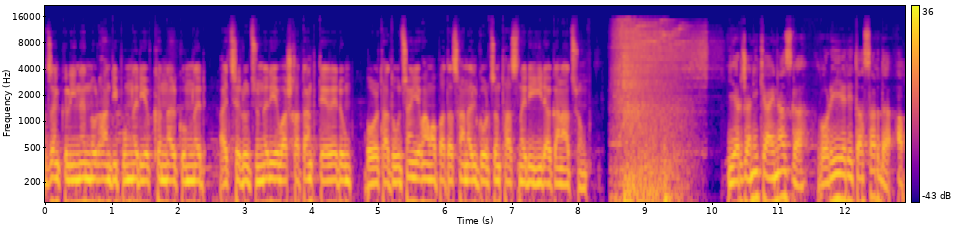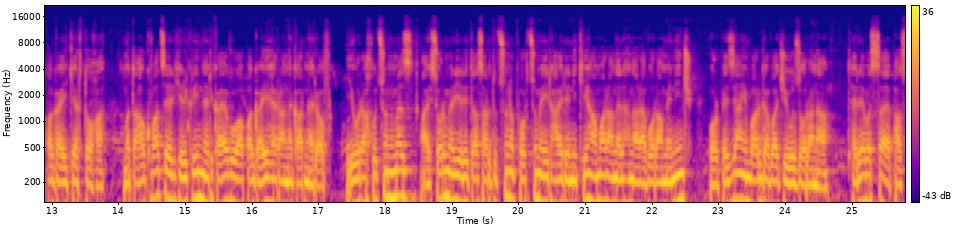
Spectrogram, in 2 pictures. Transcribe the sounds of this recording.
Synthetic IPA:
d͡zɑŋkəlinɛnːɔɾɦɑnd̪ipumnɛɾjɛvkʰənːɑɾkumnɛɾ | ɑ̰jt͡sʰɛlut͡sʰjunːɛɾjɛvɑʃχɑt̪ɑŋkʰt̪ɛʁɛɾum | χɔɾəɾt̪ʰɑt̪vut͡sʰjɑnjɛvhɑmɑpɑt̪ɑsχɑnɑjlɡɔɾt͡sənt̪ʰɑt͡sʰn̪ɛɾiːɾɑkɑnɑt͡sʰum | jɛɾd͡ʒɑnikʰɛɑjnɑzɡɑvɔɾijɛɾit̪ɑsɑɾd̪ə̰ɑpɑɡɑjikɛɾt̪ɔʁə | mət̪ɑɦɔkʰvɑt͡sɛiɾjɛɾkɾinɛɾkɑjɔvuɑpɑɡɑjiɦɛrɑnəkɑɾnɛɾɔv | ḭuɾɑχut͡sʰjunmɛzɑ̰jsɔɾmɛɾjɛɾit̪ɑsɑɾd̪ut͡sʰjunəpʰɔɾt͡sʰumɛiɾɦɑjɾɛnikʰiɦɑmɑɾɑnɛlɦənɑɾɑvɔɾɑmɛnint͡ʃʰ | vɔɾpɛziɑjnbɑɾɡɑvɑt͡ʃiuzɔɾɑnɑ | t̪ʰɛɾɛvəsːɑɛpʰɑ

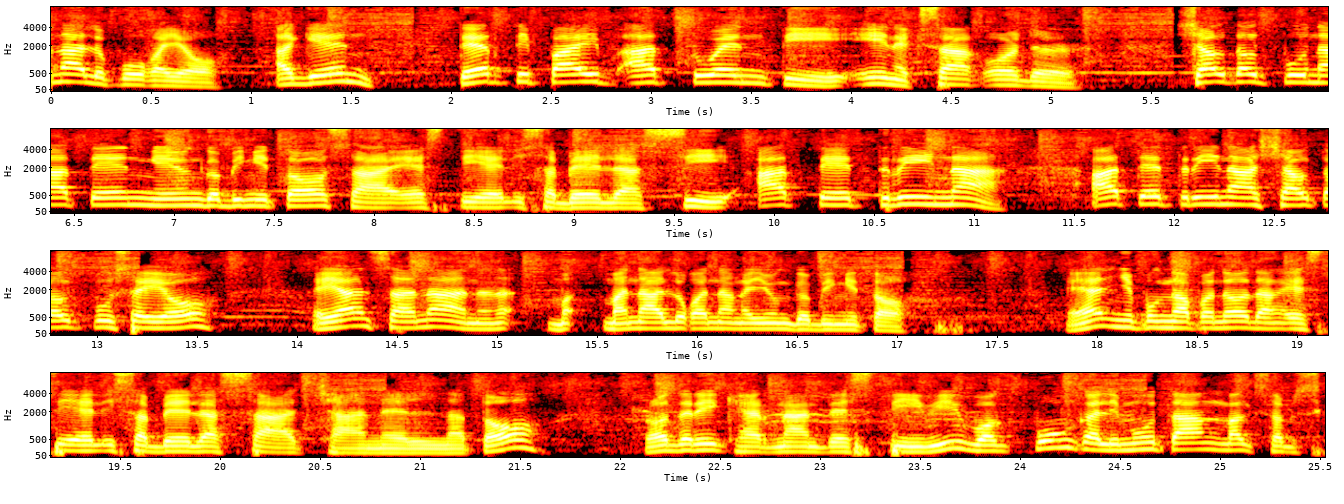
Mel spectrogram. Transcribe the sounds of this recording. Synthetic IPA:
ɐnaːlopʊkɐjo̞̰ | ʔɐɡɛn | t̪ɛɾt̪ipajbɐt̪ːwɛnt̪iɪnɛksak̪̚ʔoɹd̪ɛɹʃawt̪awt̪̚pʊnaːt̪ɪnŋɐjoŋɡɐbɪŋɪt̪o̞sɐʔɛst̪iɛlɪsɐbɛlɐsiʔat̪ɛt̪ɾinɐʔat̪ɛt̪ɾiːnɐʃawt̪awt̪̚pʊsɐjo̞ | ʔɐjansaːnɐnɐmɐnaːlʊkɐnɐŋɐjo̞ŋɡɐbiŋɪt̪o̞ | ʔɐjanɪɲːop̬ʊŋnɐpɐno̞d̪ɐŋɛst̪iɛlɪsɐbɛlɐsɐt͡ʃa̰nɛlnɐ̰t̪o̞ | ɾod̪ɾikhɛɾnand̪ɛst̪iːviwɐɡ̚pʊŋkɐlɪmuːt̪ɐŋmɐɡ̚sɐbs

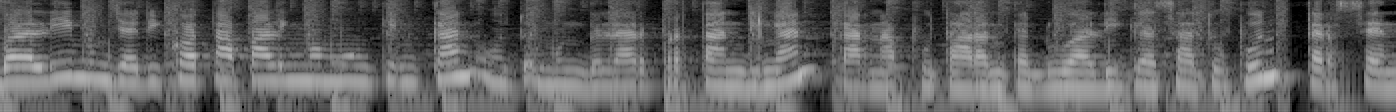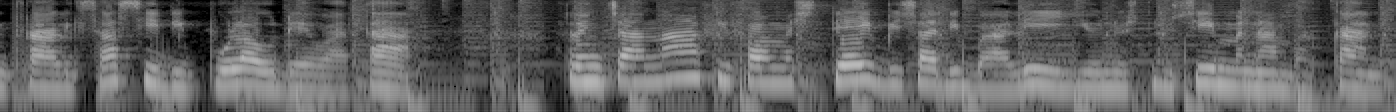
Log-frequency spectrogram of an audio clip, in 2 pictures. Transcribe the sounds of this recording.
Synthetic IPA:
baliməɲd͡ʒadikot̪apalɪŋməmuŋkinkanunt̪ʊk̚məŋɡəlarpərt̪andiŋankaɾənaput̪aɾankədualiɡasat̪upʊnt̪ərsɛnt̪ɾalisasidipulaudewat̪a | rəɲt͡ʃanafifamɛsdeibisadibalijunʊsnusɪmənambahkan

